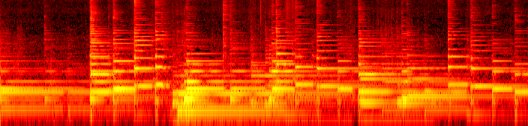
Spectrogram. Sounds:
Music, Guitar, Musical instrument, Strum, Plucked string instrument

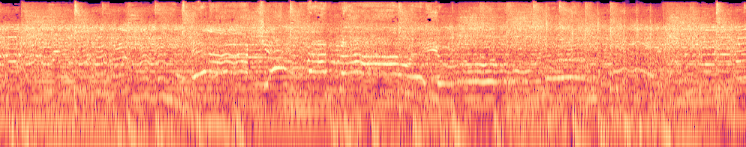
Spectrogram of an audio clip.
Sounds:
Punk rock, Music, Rock music

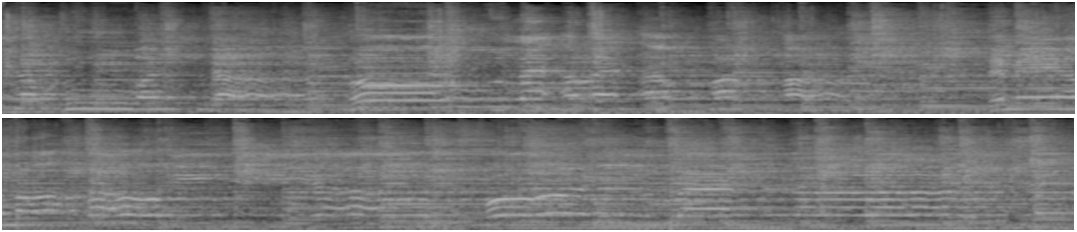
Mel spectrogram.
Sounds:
Bluegrass, Country

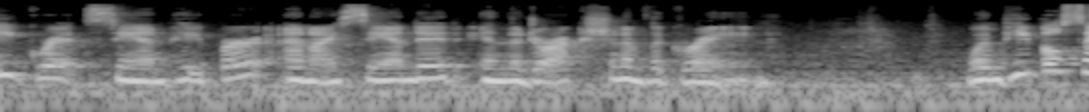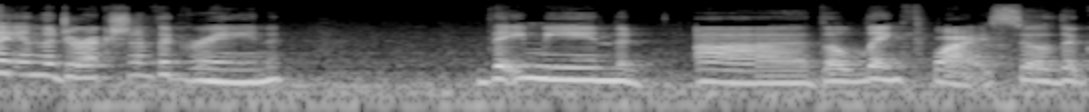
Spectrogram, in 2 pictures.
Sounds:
Speech

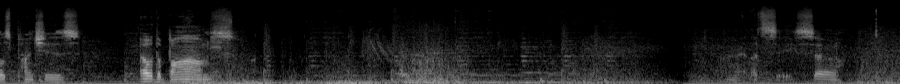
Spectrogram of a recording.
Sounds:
Music, Speech

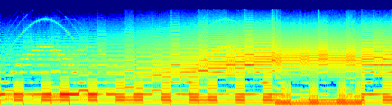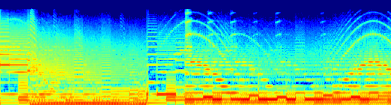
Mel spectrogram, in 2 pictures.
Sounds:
Music

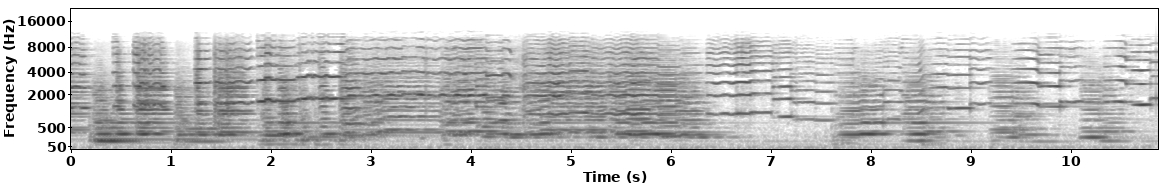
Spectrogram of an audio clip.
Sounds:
Music, Orchestra

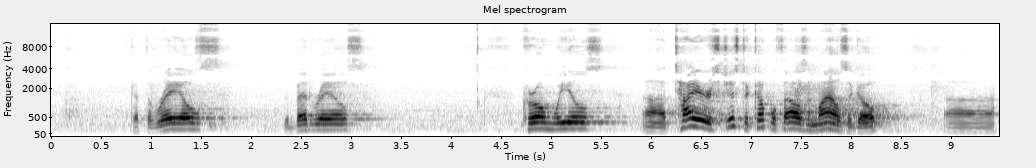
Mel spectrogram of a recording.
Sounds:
Speech

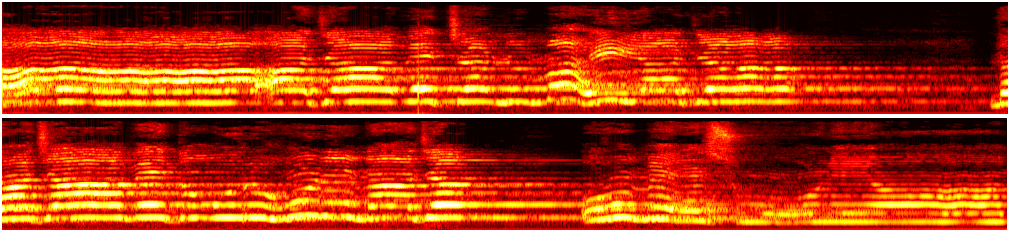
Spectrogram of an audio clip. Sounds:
child singing

